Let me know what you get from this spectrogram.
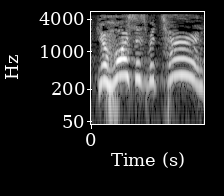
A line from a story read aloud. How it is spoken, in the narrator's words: The neighbors shouted out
